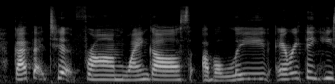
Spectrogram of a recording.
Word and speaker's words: Goss: not familiar with Wayne Goss you need to go watch him because he's great it's Wayne gos the way his name is spelled if you're not familiar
